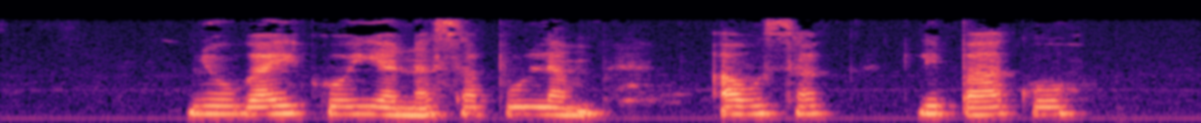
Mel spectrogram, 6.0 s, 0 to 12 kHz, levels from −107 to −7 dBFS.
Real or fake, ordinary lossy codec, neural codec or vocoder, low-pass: real; MP3, 96 kbps; none; 7.2 kHz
